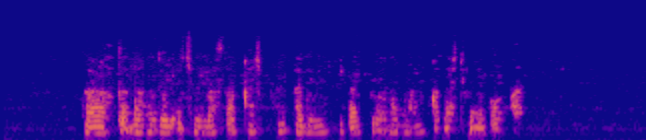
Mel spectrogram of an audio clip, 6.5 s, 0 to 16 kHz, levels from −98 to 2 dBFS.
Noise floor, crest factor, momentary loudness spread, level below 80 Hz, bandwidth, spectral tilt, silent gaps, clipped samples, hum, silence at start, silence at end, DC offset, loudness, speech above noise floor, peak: -86 dBFS; 22 dB; 13 LU; -86 dBFS; 7 kHz; -6 dB/octave; none; under 0.1%; none; 0.85 s; 1.25 s; under 0.1%; -43 LUFS; 43 dB; -22 dBFS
